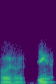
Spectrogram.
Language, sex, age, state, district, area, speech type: Assamese, male, 30-45, Assam, Sonitpur, rural, conversation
